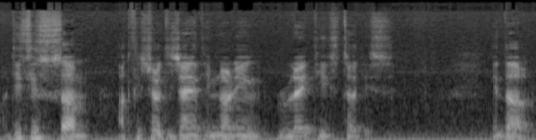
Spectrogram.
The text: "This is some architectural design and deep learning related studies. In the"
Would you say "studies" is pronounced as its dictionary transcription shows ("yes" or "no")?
no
